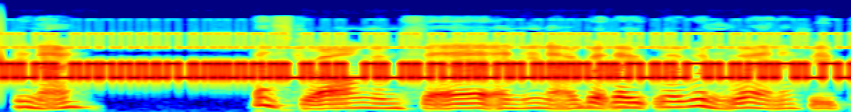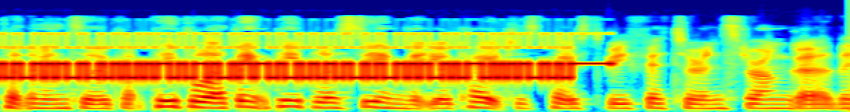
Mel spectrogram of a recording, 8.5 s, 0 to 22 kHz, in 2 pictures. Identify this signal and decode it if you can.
RTTY (45.45 baud, 850 Hz shift), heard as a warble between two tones, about 1700 Hz centre, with speech in English. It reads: … SIE TEZ ZARAZ MACKO NA DUCHU I NABRAL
